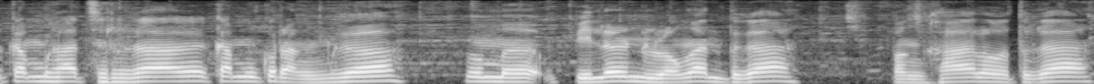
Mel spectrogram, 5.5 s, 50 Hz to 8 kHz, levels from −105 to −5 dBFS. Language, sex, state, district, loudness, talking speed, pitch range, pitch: Wancho, male, Arunachal Pradesh, Longding, -14 LUFS, 155 wpm, 135-155 Hz, 155 Hz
